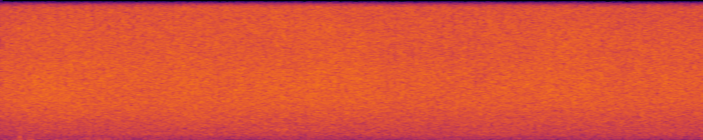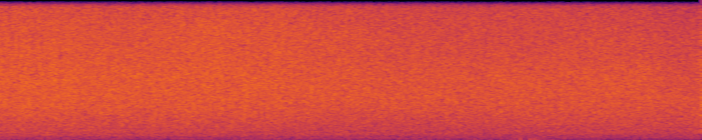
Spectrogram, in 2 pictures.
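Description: A stream rushes and splashes nearby.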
